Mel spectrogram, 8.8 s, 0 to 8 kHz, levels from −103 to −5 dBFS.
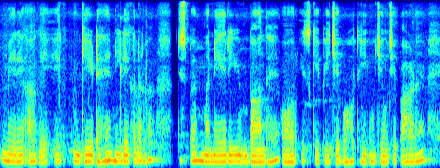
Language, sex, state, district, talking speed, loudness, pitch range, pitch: Hindi, male, Uttarakhand, Uttarkashi, 135 wpm, -35 LUFS, 115-125 Hz, 120 Hz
